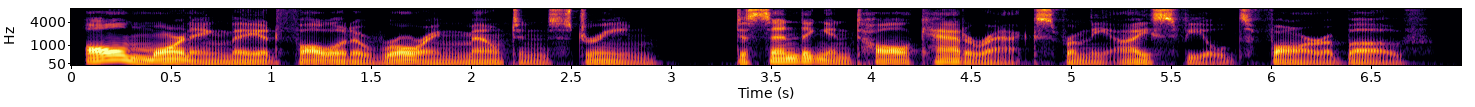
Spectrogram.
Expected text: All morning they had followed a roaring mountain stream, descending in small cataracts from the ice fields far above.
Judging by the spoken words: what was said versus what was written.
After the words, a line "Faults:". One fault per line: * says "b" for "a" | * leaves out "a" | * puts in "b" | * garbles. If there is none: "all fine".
All morning they had followed a roaring mountain stream, descending in tall cataracts from the ice fields far above.
Faults:
* says "tall" for "small"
